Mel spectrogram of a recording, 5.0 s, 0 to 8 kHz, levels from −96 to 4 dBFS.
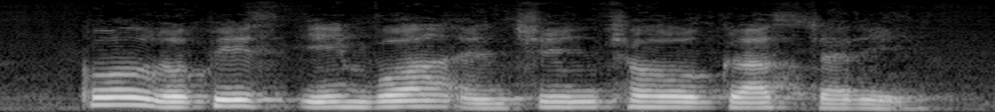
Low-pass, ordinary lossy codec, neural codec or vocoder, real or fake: none; none; codec, 16 kHz, 4 kbps, FreqCodec, larger model; fake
